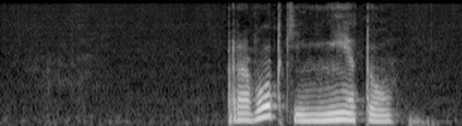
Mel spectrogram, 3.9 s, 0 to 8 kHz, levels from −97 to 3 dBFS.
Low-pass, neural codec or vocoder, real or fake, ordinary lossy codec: 7.2 kHz; codec, 16 kHz, 8 kbps, FreqCodec, smaller model; fake; none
